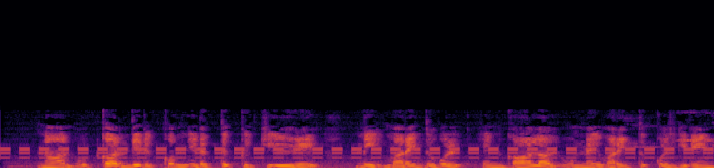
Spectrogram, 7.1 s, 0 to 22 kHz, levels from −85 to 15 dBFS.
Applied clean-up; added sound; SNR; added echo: none; Telephone; 16 dB; reverberation time 0.2 s.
